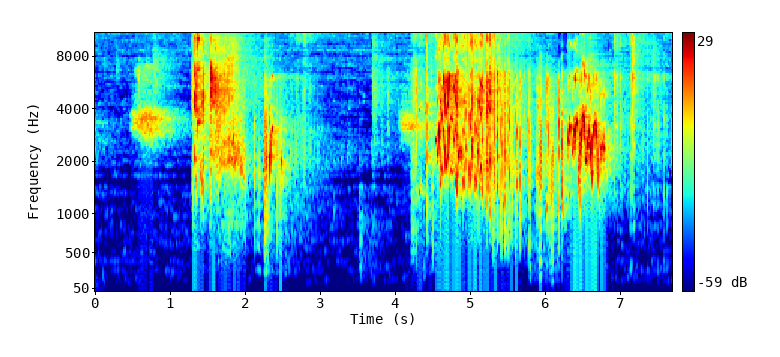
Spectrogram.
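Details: Budgerigar, a male pet fond of mirrors, singing to a reflective silver award: a soft whistled note, a burst of scratchy chatter, a quiet pause, then a long, dense, buzzy warble full of squeaks.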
